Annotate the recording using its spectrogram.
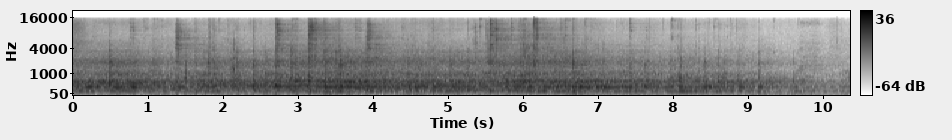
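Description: Office chair castor wheels rolling and rattling over a hard tiled floor with a steady clatter of small clicks, fading near the end as the chair slows to a stop.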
